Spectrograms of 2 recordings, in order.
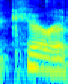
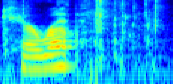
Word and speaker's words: carob: Carob, I did not say carrot, I said carob.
